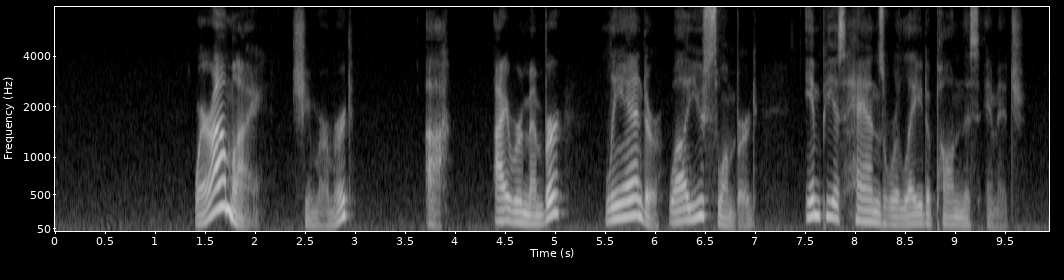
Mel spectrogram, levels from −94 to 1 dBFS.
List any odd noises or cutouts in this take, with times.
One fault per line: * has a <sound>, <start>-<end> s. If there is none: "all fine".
all fine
